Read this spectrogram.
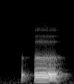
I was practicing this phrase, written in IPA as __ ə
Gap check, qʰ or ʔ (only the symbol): ʔ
